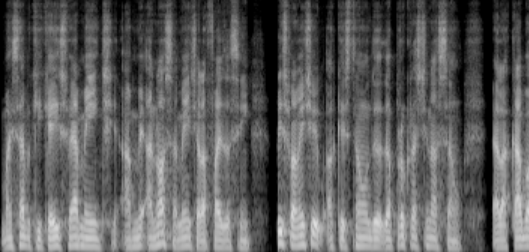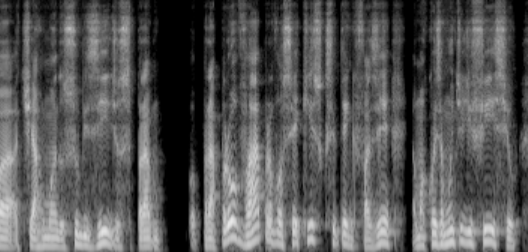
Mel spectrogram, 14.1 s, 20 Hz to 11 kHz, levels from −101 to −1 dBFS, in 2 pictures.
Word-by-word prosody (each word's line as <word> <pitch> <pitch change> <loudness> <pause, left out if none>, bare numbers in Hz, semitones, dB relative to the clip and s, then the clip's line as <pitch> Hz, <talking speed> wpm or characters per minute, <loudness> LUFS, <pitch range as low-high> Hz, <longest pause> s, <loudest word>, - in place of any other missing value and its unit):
Mas 100 +2 -3
sabe 120 -3 0
o - - -14
que 100 - -5
que 100 - +1
é - - +6
isso? 110 0 0
É 115 - +4
a 115 - +3
mente, 105 -4 -2
a 95 - -4
men 105 +3 -2
a 110 - 0
nossa 125 -3 0
mente 105 +2 -3
ela 90 0 +2
faz 95 -2 0
assim, 90 -2 -5 0.3
principalmente 125 -4 +3
a - - -5
questão 110 -1 -3
da 105 0 +2
da 100 - 0
procrastinação, 105 -8 -4 0.4
ela 95 +1 +2
acaba 105 0 +3
te - - -1
arrumando 105 -1 0
subsídios 120 -1 +1
pra 105 0 +1
o 100 - -8 0.5
pra - - 0
provar 180 - +5
para 190 - -2
você 135 -3 0
que 190 - -4
isso 185 -2 -2
que - - -8
você 155 - -4
tem 135 -4 0
que 105 - -10
fazer 135 +10 -1 0.2
é - - -11
uma 110 0 -4
coisa 135 -1 +2
muito 155 +4 0
difícil. 145 -8 -1
110 Hz, 200 wpm, -23 LUFS, 100-135 Hz, 0.5 s, é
